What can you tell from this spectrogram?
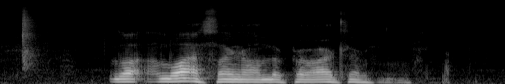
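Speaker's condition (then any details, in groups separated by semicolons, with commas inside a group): ALS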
